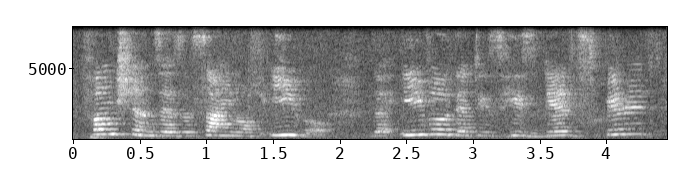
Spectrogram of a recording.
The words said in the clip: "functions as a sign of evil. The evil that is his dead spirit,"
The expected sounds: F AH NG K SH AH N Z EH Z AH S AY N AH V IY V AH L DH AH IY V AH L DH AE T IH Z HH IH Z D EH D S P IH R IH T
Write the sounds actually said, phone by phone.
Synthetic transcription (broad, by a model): F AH NG K SH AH N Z EH Z AH S AY N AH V IY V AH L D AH IY V AH L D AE T IH Z HH IH Z D EH D S P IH R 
